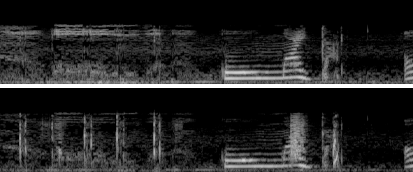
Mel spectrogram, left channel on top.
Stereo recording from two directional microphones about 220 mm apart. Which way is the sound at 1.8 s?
Centre (ahead or behind).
